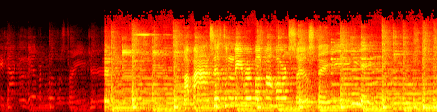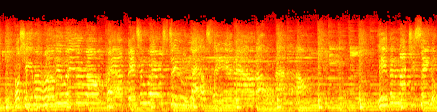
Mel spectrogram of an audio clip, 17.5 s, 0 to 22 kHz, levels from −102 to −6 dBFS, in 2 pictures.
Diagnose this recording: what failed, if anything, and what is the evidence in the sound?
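An audio dropout to a faint residue is already under way when the clip opens and ends abruptly at 2.08 s. Until then only a faint sound remains, roughly 40 dB down. That points to a likely break in the analogue feed while the downstream path stayed live. A digital dropout would fall to true silence, and a fade would ramp in gradually.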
